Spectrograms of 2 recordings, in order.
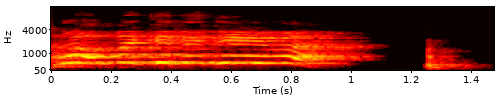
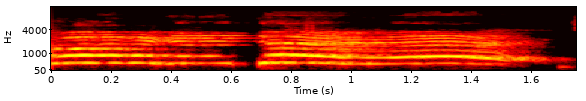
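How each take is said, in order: First: High panicked wail; mock panic. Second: High, loud panicked shout; mock panic shout. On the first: Fretting over money, much higher panicked cry. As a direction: squeal it like a drama queen. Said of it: "And I was like". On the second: Panicking over bills, high loud shout. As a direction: yell it in mock despair. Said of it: "I was like".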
